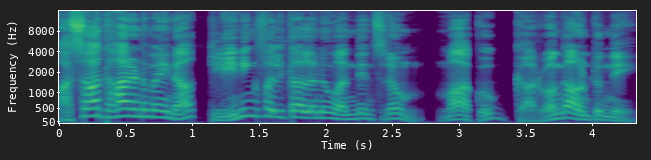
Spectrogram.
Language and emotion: Telugu, happy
